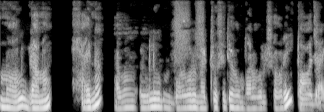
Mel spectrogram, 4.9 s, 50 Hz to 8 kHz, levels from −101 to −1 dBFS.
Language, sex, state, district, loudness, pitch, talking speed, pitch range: Bengali, male, West Bengal, Dakshin Dinajpur, -18 LUFS, 135 Hz, 170 wpm, 125-145 Hz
